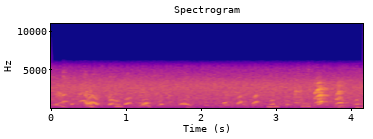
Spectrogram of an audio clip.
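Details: Grand Basset Griffon Vendéen puppies of a B-litter, outside for the first time on 23 June 2009: many short, high, bending whimpers and squeaky yips overlap in quick succession over a steady rushing background.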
